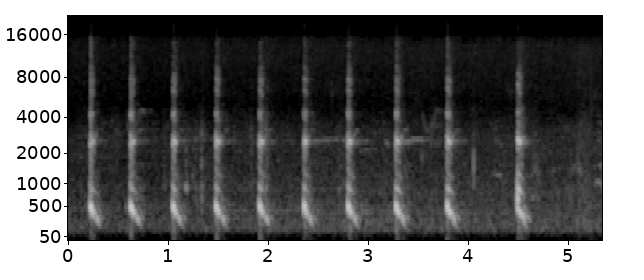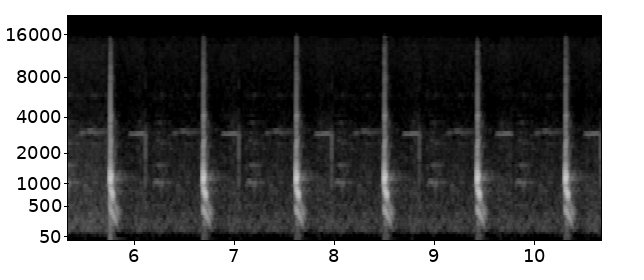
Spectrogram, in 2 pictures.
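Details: Watercock, called cúm núm in Vietnam, recorded early in the year; a series of low, hollow, descending booming notes, quick at first and then slowing to about one every second.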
